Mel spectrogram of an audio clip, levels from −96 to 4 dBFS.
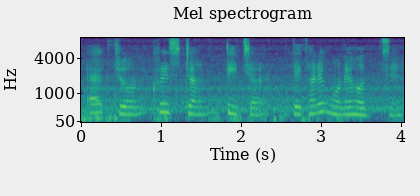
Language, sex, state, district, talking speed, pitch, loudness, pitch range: Bengali, female, West Bengal, Kolkata, 90 wpm, 225 Hz, -26 LUFS, 215-280 Hz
